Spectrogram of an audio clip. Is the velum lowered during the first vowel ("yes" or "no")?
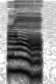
yes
